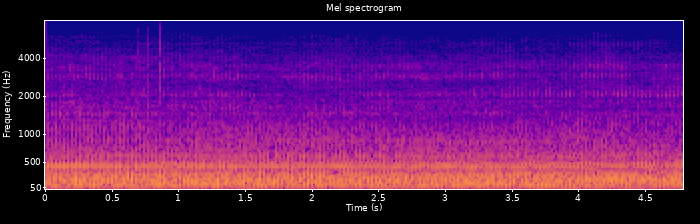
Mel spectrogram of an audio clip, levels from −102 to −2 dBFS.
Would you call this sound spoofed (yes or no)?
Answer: no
